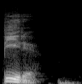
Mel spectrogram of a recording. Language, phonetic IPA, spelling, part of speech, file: Russian, [ˈpʲirʲe], пире, noun, Ru-пире.ogg
- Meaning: prepositional singular of пир (pir)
